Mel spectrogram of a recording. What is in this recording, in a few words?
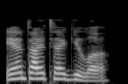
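"antitegula", British English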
